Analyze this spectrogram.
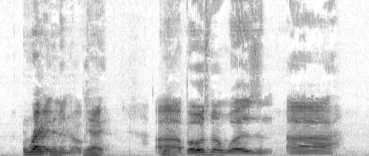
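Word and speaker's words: Reitman: director Ivan uh how you say his name Ritman rightman okay uh Boseman wasn't uh I'm sorry Boseman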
